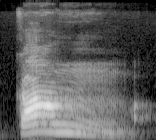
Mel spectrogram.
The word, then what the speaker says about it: comb: कहवा नहीं चक चक चक चक तेणु L silent रोची कम्ब कम्ब कम्ब कम्ब देखला देख COMB कम कम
